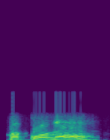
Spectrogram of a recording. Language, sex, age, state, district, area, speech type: Sindhi, male, 60+, Maharashtra, Mumbai Suburban, urban, conversation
